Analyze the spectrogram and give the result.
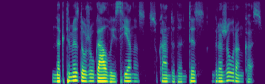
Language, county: Lithuanian, Vilnius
